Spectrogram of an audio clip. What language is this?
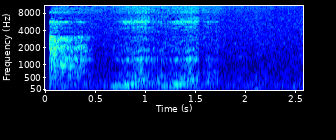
Spanish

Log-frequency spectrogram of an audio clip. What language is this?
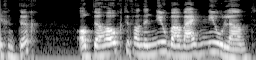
Dutch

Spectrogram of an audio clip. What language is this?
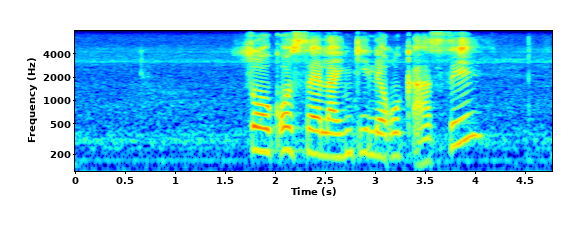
Northern Sotho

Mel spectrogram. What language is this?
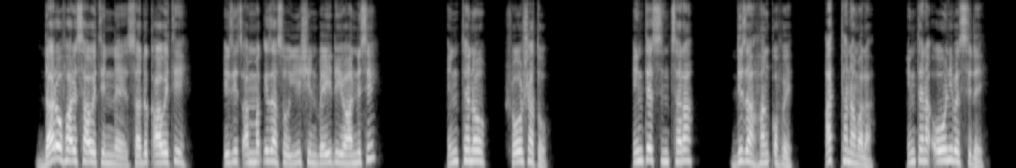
Gamo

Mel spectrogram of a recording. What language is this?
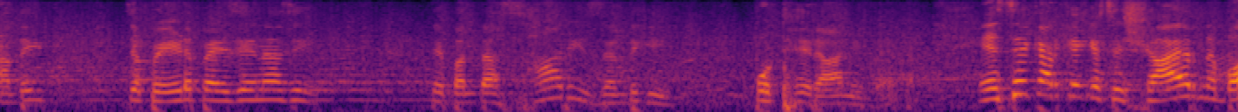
Hindi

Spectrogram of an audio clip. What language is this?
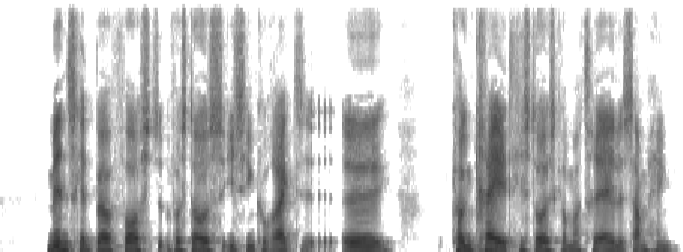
Danish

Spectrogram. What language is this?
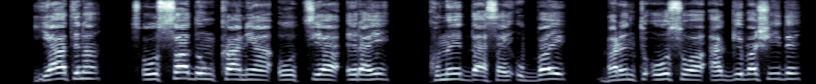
Dawro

